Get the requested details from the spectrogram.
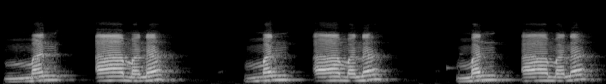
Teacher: जबान की जो नोक है जबान का जो सिरा है वह ऊपर के मसूड़ों पर लगेगा सामने के दांतों के ऊपर के मसूड़ों पर लगेगा लेकिन वहां ठहर नहीं उसको लगा के नहीं रखेंगे बस वहां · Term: इजहार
